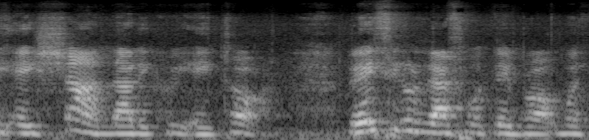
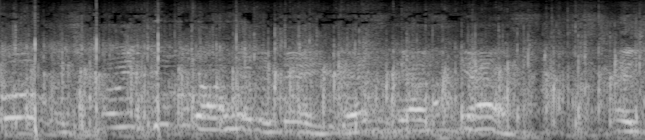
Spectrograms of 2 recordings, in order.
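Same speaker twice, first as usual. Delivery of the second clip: excited; 3 semitones higher, 7 dB louder than usual. Real, not acted. Cheerful farewell to audience.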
